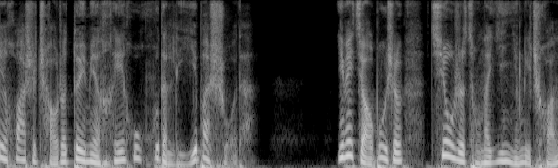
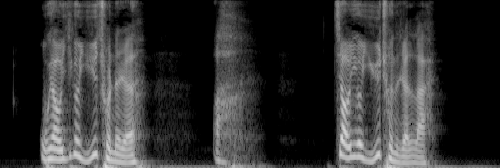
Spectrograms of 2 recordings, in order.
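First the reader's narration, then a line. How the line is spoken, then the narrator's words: Loud calling out. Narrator (Chinese): 他大声的呼喊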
